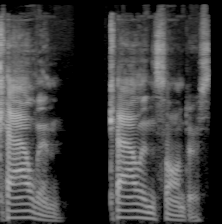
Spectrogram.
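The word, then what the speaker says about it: Khaleel Saunders: It says K-A-H, Callan Saunders. And his last name is Saunders because it's S-A-U, so it's Saunders. So Callan Saunders.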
